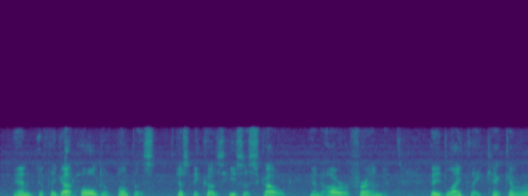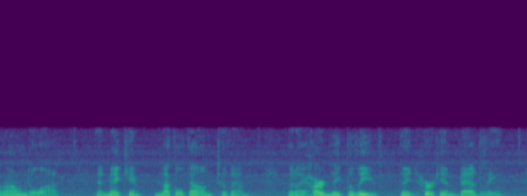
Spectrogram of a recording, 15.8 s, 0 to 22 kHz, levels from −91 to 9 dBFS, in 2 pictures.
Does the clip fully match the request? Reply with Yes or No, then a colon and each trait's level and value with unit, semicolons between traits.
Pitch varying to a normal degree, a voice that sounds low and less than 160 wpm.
Yes: average, 4.2 semitones; low, 110 Hz; average, 140 wpm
